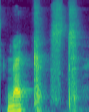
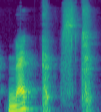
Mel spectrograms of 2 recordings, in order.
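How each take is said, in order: The two takes are said the same way.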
